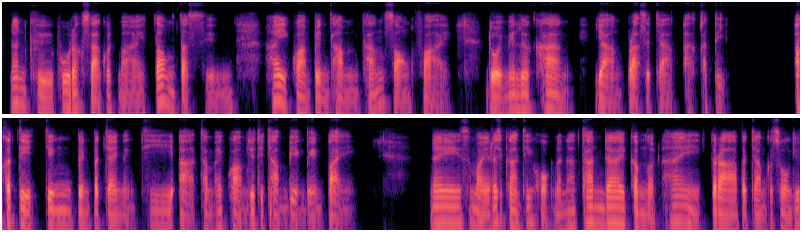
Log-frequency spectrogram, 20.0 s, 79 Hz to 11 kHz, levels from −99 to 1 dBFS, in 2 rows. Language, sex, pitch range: Thai, male, 80-110 Hz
